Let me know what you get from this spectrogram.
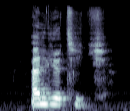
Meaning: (adjective) fishing/fisheries; halieutic; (noun) halieutics (fisheries science)
- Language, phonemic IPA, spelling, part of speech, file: French, /a.ljø.tik/, halieutique, adjective / noun, LL-Q150 (fra)-halieutique.wav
